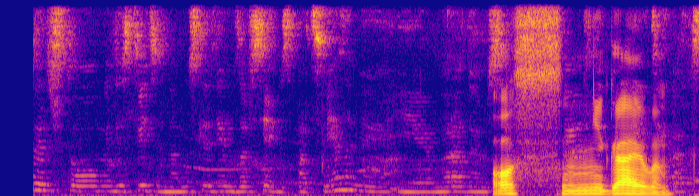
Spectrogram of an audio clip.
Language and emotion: Russian, neutral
